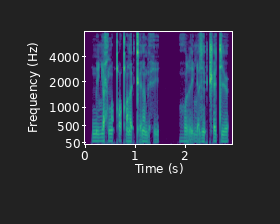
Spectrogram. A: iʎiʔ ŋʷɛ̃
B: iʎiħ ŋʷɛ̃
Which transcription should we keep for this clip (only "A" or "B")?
B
